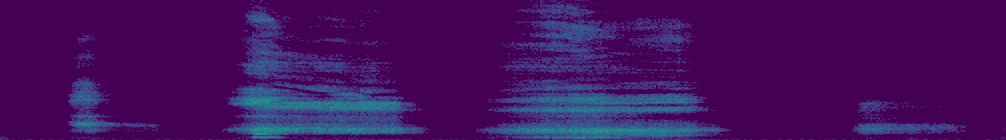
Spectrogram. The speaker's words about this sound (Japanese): あれ？大きなあくび。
